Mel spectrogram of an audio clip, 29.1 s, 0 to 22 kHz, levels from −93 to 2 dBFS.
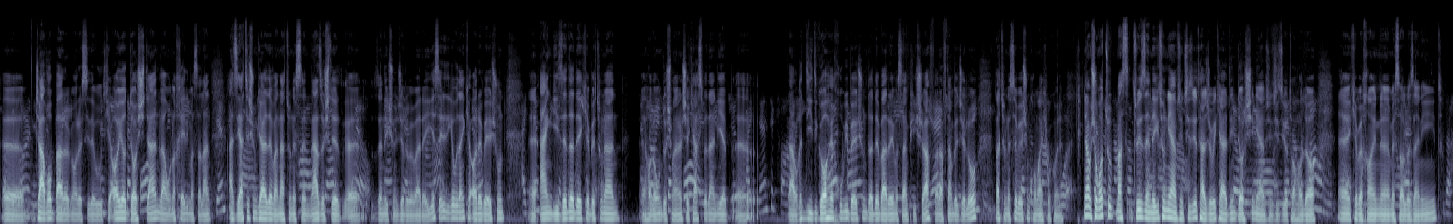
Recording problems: voice in the background; noticeable; throughout; 15 dB below the speech

